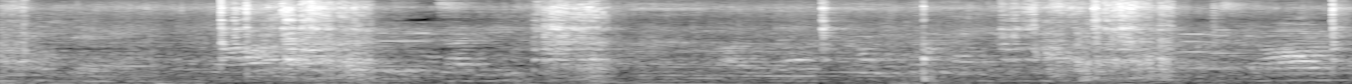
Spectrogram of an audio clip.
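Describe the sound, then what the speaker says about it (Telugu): A spoon stirs vegetable biryani with garam masala powder, mint and coriander in a pot, with scraping strokes against the metal in bursts between quieter gaps and a faint sizzle underneath. "గరం మసాలా పౌడరు, కొద్దిగా పుదీనా, కొత్తిమీర వేసేసి ఒకసారి కలిపేసుకొని మూత పెట్టేసుకుందాం"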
